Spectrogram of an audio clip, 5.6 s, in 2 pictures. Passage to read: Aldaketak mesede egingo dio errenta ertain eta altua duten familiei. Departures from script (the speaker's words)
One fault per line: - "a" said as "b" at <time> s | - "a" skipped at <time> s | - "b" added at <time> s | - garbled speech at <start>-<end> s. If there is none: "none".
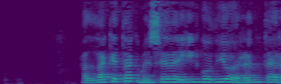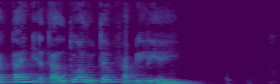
none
